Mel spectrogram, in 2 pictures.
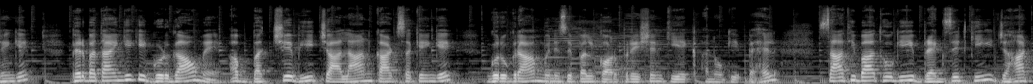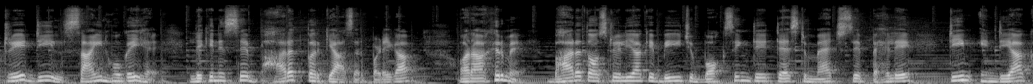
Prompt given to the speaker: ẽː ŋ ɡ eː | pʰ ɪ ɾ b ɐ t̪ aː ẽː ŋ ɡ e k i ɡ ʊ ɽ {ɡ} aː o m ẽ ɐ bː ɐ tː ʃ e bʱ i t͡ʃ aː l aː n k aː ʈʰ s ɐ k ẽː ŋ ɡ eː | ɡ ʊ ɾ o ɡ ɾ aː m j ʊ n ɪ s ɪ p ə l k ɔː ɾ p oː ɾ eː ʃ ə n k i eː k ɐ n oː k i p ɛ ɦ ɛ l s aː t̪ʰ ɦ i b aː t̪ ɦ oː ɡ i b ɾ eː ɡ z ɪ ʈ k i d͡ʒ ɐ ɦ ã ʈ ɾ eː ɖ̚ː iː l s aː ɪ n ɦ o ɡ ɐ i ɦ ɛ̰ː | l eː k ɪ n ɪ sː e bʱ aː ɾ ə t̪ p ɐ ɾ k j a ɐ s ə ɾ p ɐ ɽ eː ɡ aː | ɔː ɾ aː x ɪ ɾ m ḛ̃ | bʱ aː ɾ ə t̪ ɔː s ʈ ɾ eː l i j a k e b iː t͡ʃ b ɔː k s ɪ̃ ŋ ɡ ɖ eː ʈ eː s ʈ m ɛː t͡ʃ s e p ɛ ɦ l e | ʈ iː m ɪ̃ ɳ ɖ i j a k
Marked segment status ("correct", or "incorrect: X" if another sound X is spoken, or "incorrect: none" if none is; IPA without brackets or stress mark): correct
